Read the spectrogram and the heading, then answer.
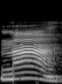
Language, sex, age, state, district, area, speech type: Odia, female, 60+, Odisha, Kandhamal, rural, read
